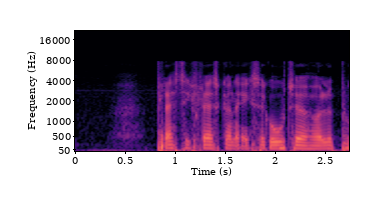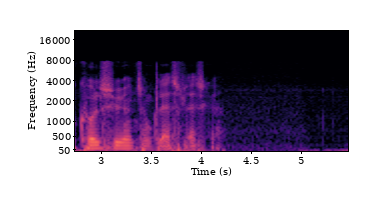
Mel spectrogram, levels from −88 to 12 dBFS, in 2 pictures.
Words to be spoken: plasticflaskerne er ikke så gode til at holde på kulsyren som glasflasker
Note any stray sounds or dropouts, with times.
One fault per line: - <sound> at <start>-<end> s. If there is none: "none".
none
